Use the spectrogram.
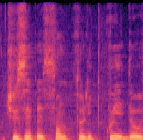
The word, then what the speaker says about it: Giuseppe Santoliquido: Giuseppe Santoliquido, je prononce bien?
